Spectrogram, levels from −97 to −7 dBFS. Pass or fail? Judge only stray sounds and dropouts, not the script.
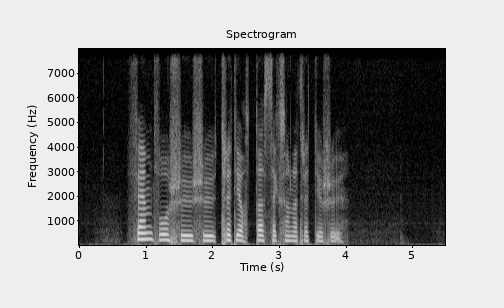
pass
